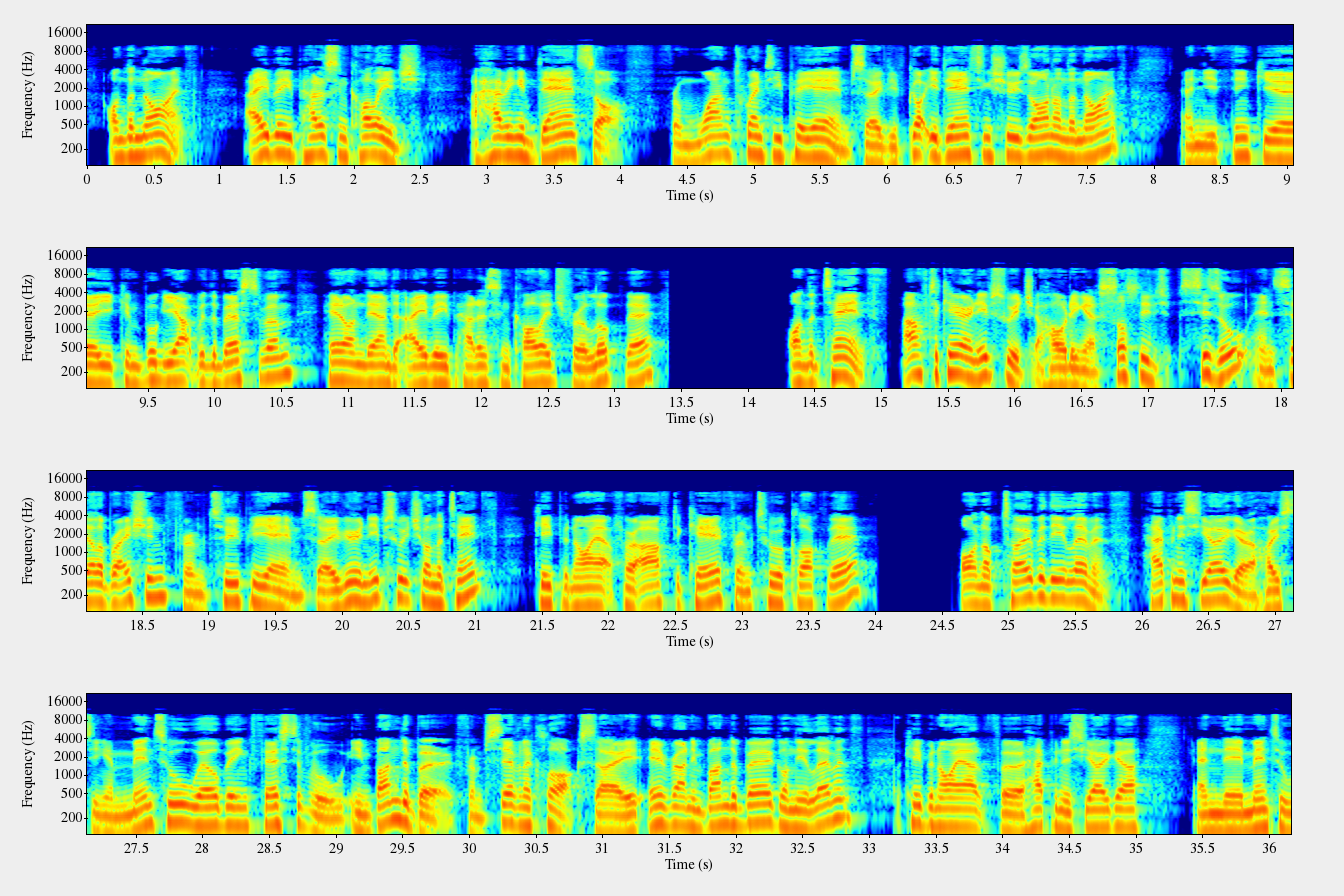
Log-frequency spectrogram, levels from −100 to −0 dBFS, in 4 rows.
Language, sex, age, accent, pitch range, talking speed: English, male, 30-49, Australian, 125-160 Hz, 190 wpm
